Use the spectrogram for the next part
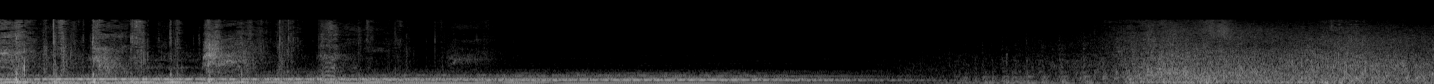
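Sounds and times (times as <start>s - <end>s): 
footsteps running through snow towards a boat: 0.0s - 4.5s
low constant droning rumble: 0.0s - 11.2s
wind: 0.0s - 14.3s.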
